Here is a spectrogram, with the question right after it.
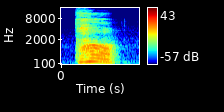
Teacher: हवा तीव्र गति से बाहर निकलती है, विथ फोर्स, फोर्स के साथ बाहर निकलती है।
